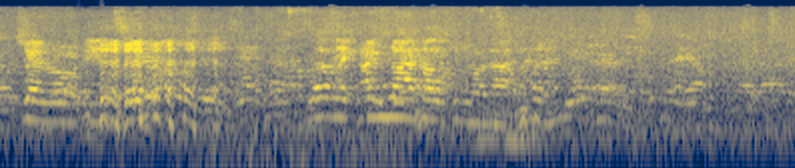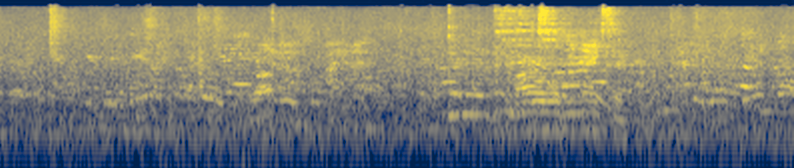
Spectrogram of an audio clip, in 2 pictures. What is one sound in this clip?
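A man talks and laughs nearby.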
